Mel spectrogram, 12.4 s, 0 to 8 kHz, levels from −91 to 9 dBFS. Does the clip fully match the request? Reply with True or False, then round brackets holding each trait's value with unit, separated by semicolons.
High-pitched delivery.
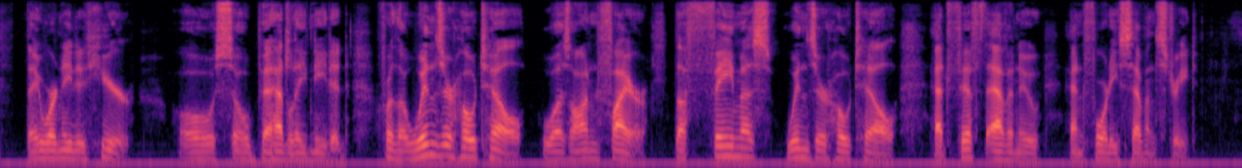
False (105 Hz)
